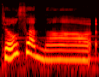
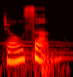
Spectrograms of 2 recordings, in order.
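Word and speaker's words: 早晨: But the proper way to say good morning is Joseon. Yeah. Joseon. If you pronounce it at a J, it's also okay, I think.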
